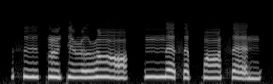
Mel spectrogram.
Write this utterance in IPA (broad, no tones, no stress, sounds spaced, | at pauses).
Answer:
θ ʉː k œ̃ pʲ ʉ ɭ ɵ ɹ ɑ̃ | nː ɛ θ ɛ pː ɑ̃ː θ ɛ ŋ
